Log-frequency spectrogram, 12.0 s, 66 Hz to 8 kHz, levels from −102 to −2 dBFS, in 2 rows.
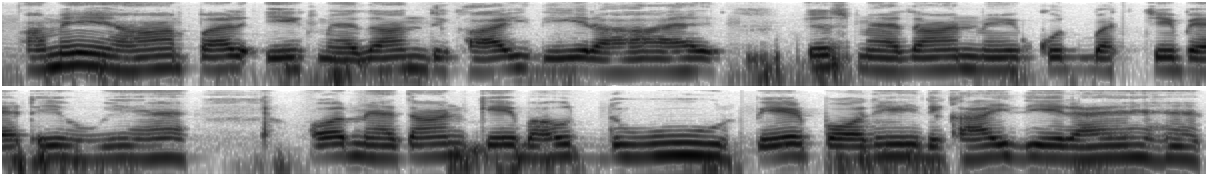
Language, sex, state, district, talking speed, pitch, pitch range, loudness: Hindi, male, Bihar, Purnia, 140 wpm, 170 Hz, 160-180 Hz, -14 LUFS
